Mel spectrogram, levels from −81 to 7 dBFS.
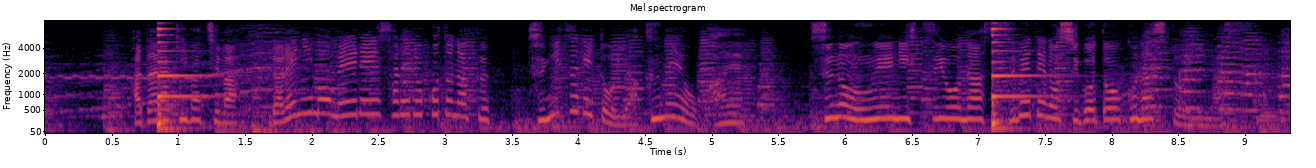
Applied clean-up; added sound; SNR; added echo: none; Acoustic guitar; -3 dB; none.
